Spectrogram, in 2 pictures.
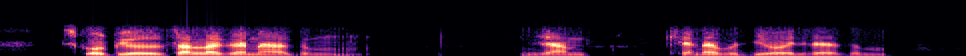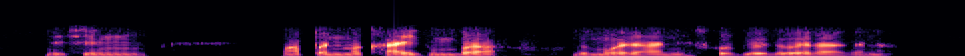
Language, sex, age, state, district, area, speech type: Manipuri, male, 18-30, Manipur, Churachandpur, rural, conversation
